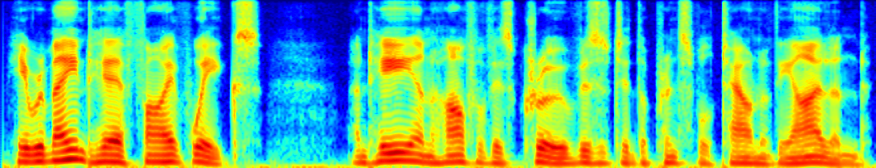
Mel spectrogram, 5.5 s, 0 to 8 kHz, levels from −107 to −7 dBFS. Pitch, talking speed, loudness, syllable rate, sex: 105 Hz, 210 wpm, -19 LUFS, 5.6 syllables/s, male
